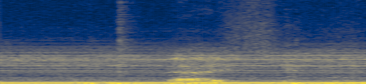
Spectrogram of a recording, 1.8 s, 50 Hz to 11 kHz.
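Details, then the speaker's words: 1965 Fender Vibrolux Reverb tube guitar amp, unused about 30 years, before servicing: steady low 120 Hz buzzing hum from bad power-supply filter capacitors, one leaking fluid; room lights also add background hum. "so we'll see what they end up doing and what if anything changes in terms of how this sounds including to the noise so as you can hear it's pretty noisy right now"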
